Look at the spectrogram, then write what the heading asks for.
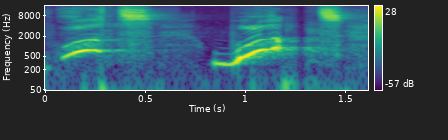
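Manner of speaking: high incredulous double what; shocked what. Retold or imitated. Pundit baffled at being called South African, a stunned high what. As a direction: squeak it out in disbelief. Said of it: "I'm like".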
